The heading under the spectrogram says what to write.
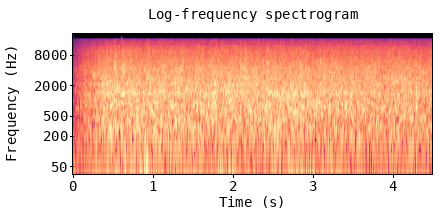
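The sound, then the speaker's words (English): Heavy rain pours down outside in a steady, dense hiss, constant and fairly loud throughout with no breaks or voices. “Even though it's pouring outside, your dog will give you those eyes that plead, "Please, let's just do something together."”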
